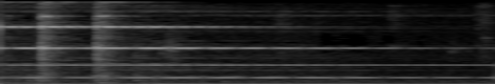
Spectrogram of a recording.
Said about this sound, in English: I rang that bell.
